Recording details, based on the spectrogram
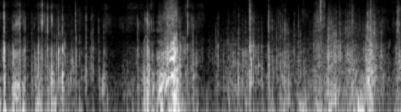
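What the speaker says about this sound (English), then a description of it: "So I'm going to put those in this bag right now" Furry winter throw pillows are pushed into a zippered plastic storage bag, giving crinkling, rustling plastic and a quick zipper pull in the middle, close up with no talking.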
